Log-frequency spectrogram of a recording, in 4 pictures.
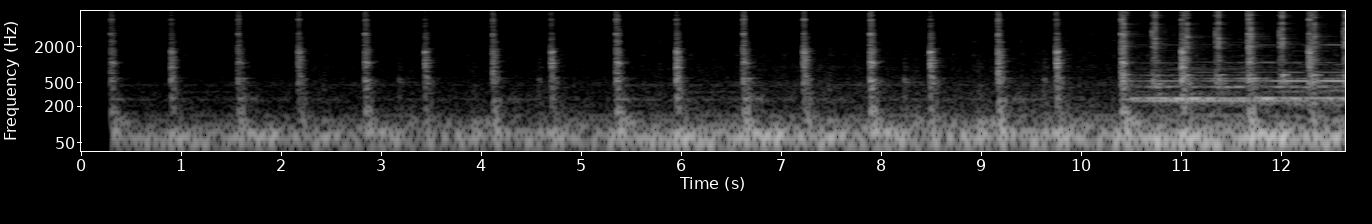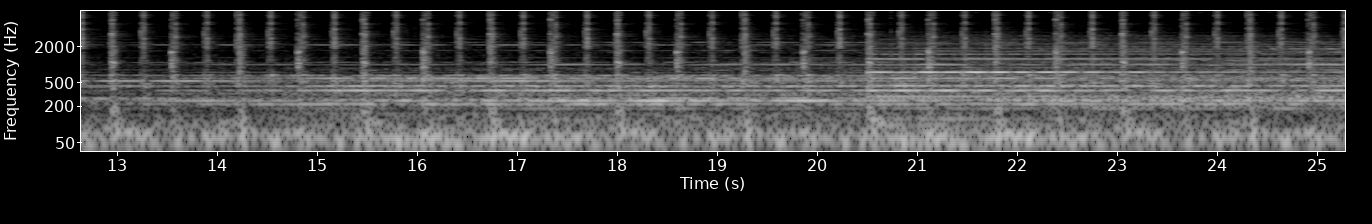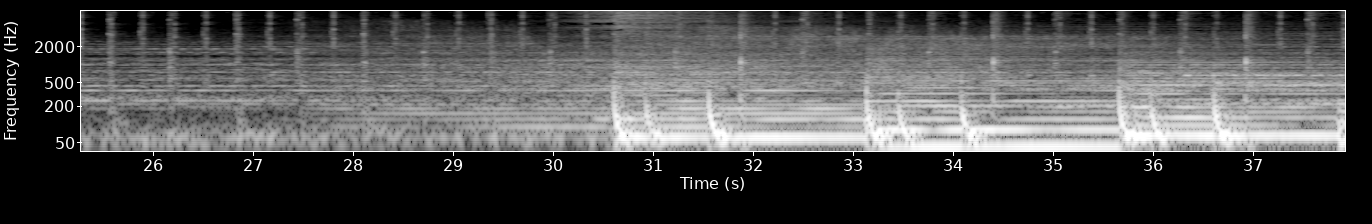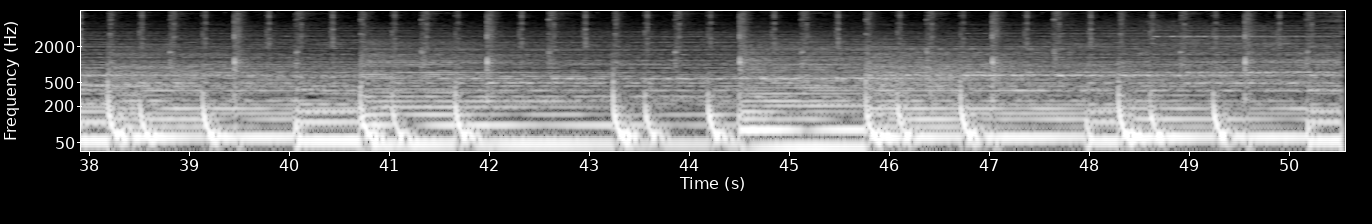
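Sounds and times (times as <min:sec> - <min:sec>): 
tense clock ticking: 0:00.3 - 0:50.5.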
